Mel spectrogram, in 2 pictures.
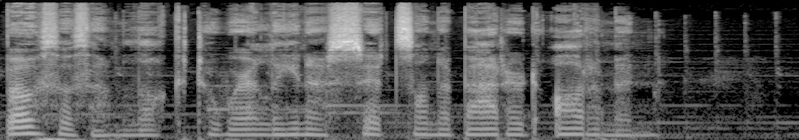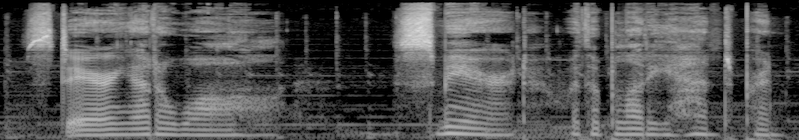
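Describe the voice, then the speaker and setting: Female narrator for dark audio drama, played by a woman: very low voice, solemn, measured, over a music bed. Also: level tone. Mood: grave, suspenseful. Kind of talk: scripted dramatic narration, present tense.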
